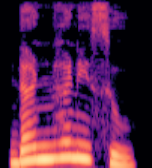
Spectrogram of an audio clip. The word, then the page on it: ಢೆಂಢೆಣಿಸು: kannada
